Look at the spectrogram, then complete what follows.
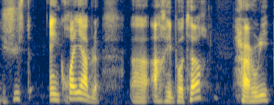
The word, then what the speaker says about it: Harry: euh Harry Potter Harry je dis pas bien parce qu'il faut on m'a reproché de pas prononcer alors je te je te le dis on m' on m'a dit que je ne prononçais pas les h en anglais Harry Potter voilà donc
